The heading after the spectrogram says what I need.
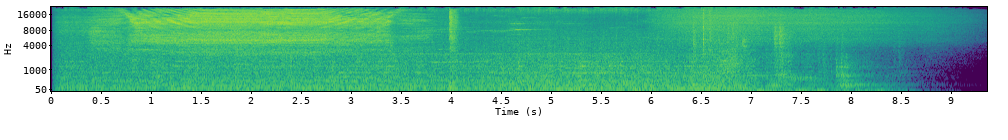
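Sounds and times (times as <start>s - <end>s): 
chair lowering: 0.6s - 5.1s, 6.0s - 8.7s.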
